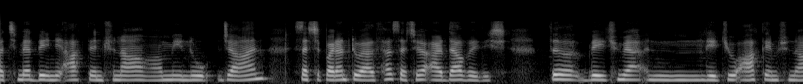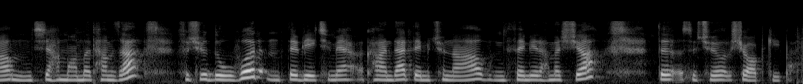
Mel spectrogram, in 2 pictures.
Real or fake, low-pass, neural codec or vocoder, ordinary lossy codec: fake; none; codec, 16 kHz, 0.8 kbps, ZipCodec; none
